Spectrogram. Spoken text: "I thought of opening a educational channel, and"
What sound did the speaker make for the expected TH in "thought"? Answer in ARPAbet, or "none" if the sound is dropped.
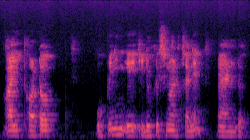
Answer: T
